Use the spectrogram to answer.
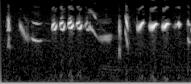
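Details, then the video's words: Common linnet singing: a fast, varied twittering of short high chirps and slurred whistled notes, with a falling whistle early on and a quick run of bright, clustered chirps after it. "Как поет коноплянка? 🐦 Звук поющей коноплянки и какие звуки издает коноплянка"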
